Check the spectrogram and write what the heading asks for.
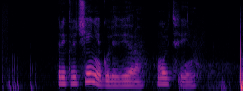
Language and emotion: Russian, sad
